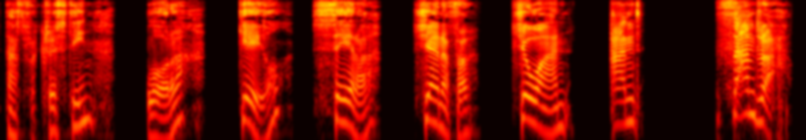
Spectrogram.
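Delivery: rising vengeful roll call of victims; vengeful outburst. Acted. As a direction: make him pay for every name. Kicking the attacker, naming victims.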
